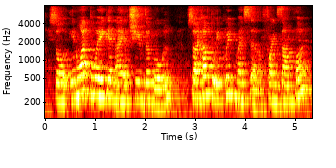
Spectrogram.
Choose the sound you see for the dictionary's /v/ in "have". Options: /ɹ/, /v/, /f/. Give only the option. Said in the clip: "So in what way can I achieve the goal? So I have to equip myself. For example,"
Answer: /f/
